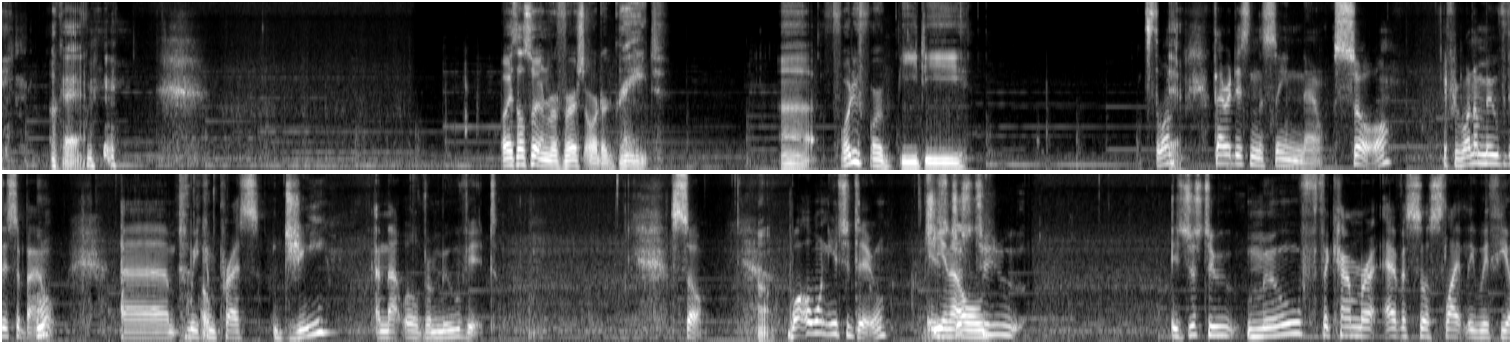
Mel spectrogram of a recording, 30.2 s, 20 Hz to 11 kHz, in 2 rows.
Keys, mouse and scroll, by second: 13.9 click, 16.3 ctrl+z, 17.1 ctrl+z, 19.3-22.1 g, 22.5 g, 23.5 click, 24.3 g, 26.7 click, 28.3 g.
